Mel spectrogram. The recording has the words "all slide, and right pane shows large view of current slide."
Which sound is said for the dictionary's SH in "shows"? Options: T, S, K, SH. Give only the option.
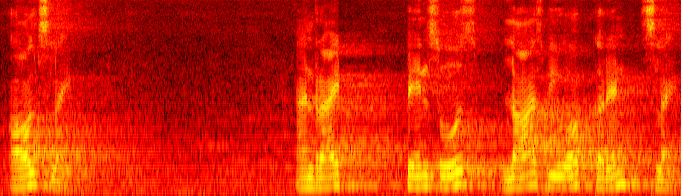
S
